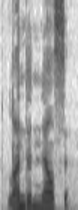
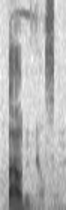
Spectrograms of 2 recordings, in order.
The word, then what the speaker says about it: London Nelson: which grave this is london nelson or as it was mispronounced and misspelled louden nelson he's not alone here by the way and unfortunately the stairwell put in 2012.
